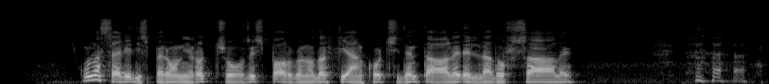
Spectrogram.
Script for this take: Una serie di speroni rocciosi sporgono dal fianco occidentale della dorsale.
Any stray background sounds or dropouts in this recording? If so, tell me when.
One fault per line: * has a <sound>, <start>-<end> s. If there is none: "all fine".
* has a laugh, 6.5-7.5 s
